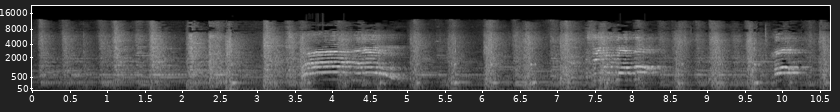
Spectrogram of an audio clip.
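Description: Acoustic guitar played hard and percussively, with rapid strums and knocks. Over it comes a wordless sung voice that rises and falls, once about four seconds in and again near eight seconds.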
